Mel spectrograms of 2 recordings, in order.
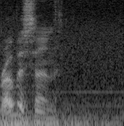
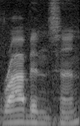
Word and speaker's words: Robison: Robinson how's it going Robison I think I said Robinson and that's not how it's spelled I'm sure you get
